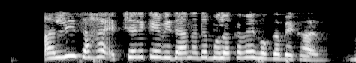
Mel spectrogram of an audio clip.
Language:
Kannada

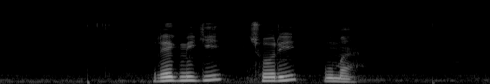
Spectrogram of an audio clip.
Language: Nepali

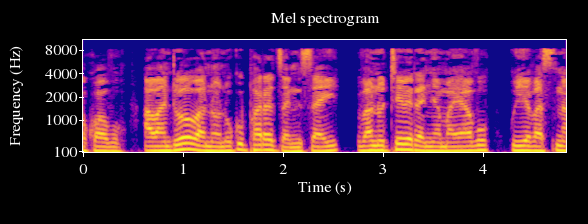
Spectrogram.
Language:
Shona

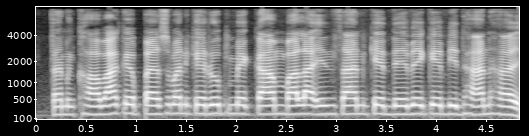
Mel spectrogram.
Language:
Magahi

